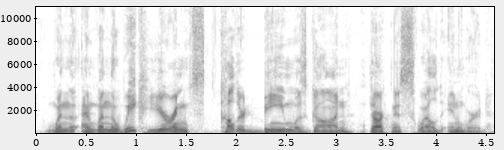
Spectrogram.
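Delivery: ordinary delivery, nothing marked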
